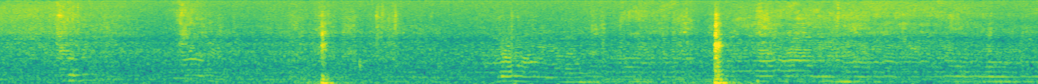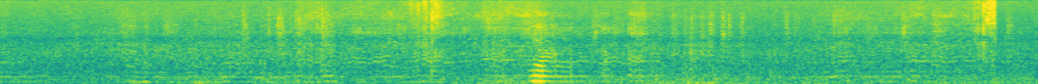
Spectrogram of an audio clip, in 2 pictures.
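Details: Honey bees at the entrance of an observation hive set into a window frame in early spring; a steady low hum with a few brief louder knocks and thuds.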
